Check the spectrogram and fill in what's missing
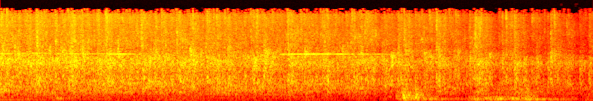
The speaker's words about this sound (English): Round of applause, come on, get them up.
